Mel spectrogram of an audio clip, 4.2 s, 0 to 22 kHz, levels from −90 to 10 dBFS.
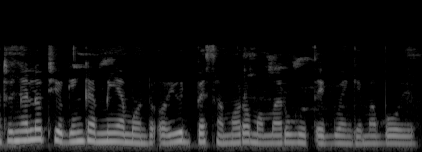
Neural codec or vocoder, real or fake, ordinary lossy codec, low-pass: none; real; none; 7.2 kHz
